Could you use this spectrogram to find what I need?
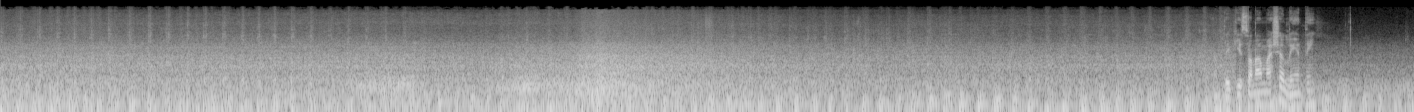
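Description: Water rushes and splashes around truck tyres.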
